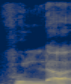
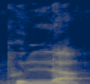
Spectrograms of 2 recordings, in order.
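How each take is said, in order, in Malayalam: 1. ഫ ശബ്ദത്തോടെയാണ് തുടങ്ങുന്നത്. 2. ശ്വാസം കലർന്ന പ ശബ്ദത്തോടെയാണ് തുടങ്ങുന്നത്. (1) "ഫുല്ല അല്ല. ദയവ് ചെയ്ത് ആ ഫ എന്ന് ആരും ഉപയോഗിക്കരുത്, അത് തെറ്റാണ്" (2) "ഫുല്ല തന്നെ പറയണം കേട്ടോ"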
